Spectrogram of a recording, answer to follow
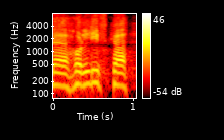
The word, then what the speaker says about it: Horlivka: Today I spent most of the day in Horlivka, according to its Ukrainian name, or Gorlovka, which is what all the residents of that city call it. That's the Russian pronunciation.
